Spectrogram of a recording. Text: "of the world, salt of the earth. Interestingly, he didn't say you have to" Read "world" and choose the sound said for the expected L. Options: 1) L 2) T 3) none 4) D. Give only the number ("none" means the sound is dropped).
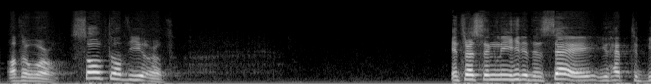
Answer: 1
